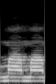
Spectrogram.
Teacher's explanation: merapatnya bibir atas dan bibir bawah kalau mim disertai dengan gunah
